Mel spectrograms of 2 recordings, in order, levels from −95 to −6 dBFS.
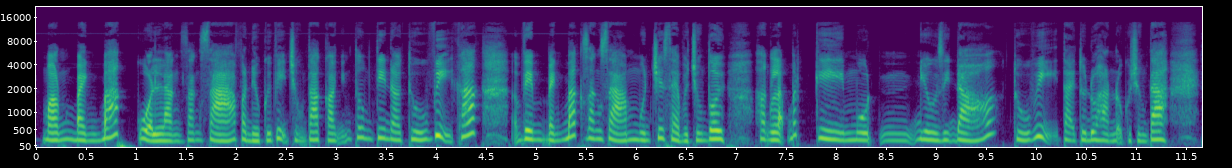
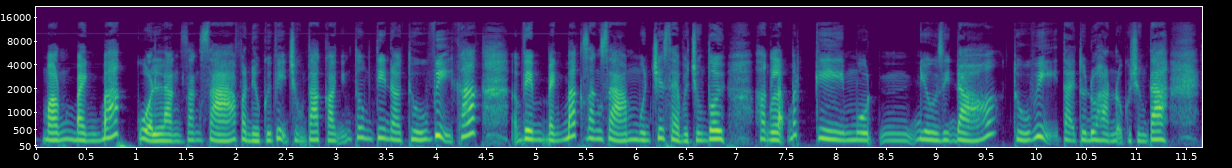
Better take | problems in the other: neither | none

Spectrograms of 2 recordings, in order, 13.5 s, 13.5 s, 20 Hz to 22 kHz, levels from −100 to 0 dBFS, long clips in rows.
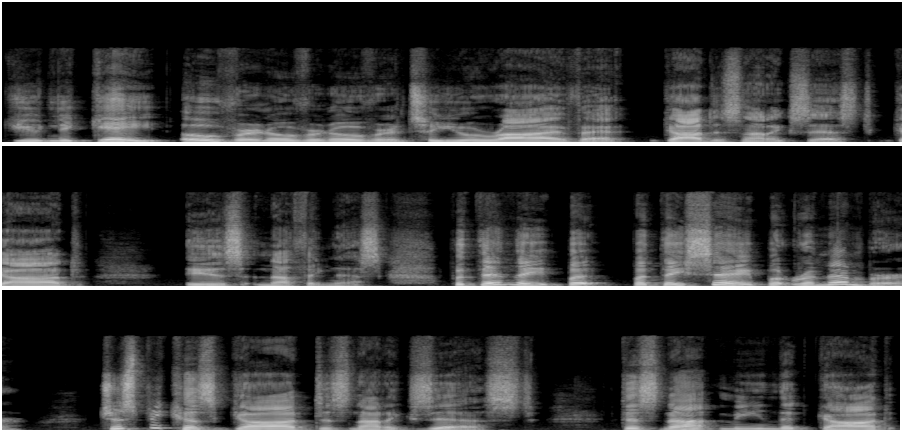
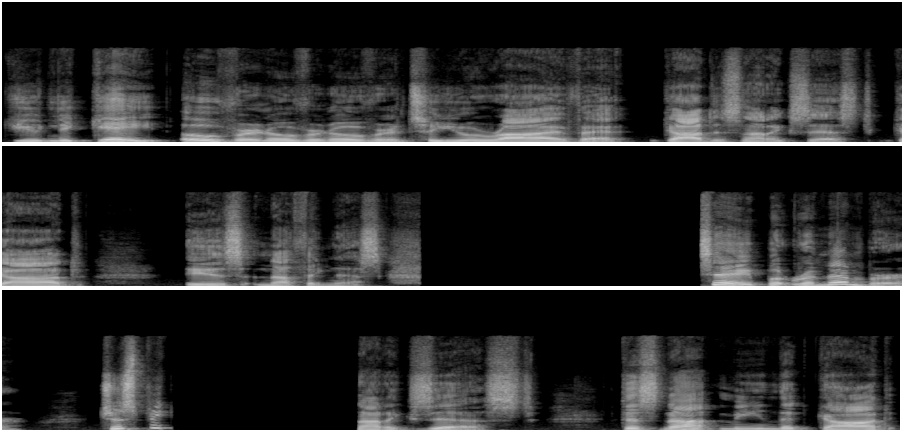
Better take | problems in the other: first | audio cutting out; at 6.5 s for 1.5 s and at 10 s for 1 s

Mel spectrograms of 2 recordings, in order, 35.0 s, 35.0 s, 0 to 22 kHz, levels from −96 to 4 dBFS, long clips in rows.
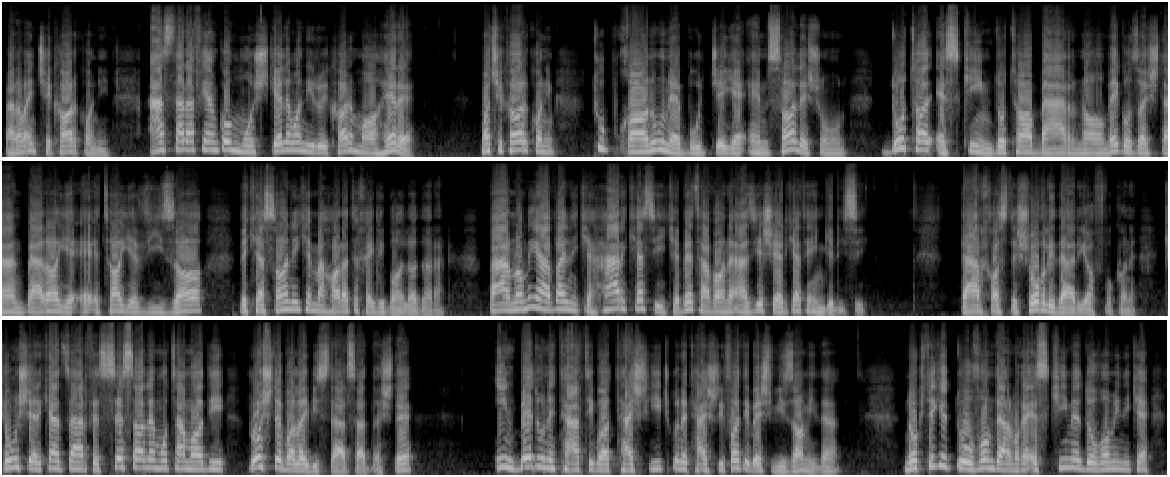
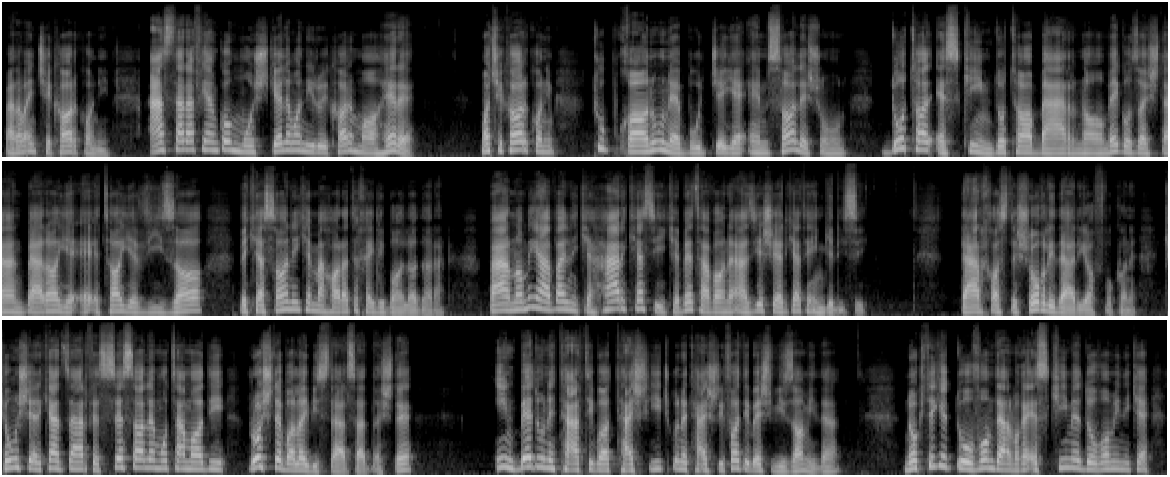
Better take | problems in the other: second | distortion; slight; 4% of the sound clipped

